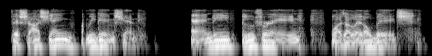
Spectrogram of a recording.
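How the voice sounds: A man's low-pitched voice with vocal fry, big pitch swings, a slightly mellow tone and a slow pace.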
